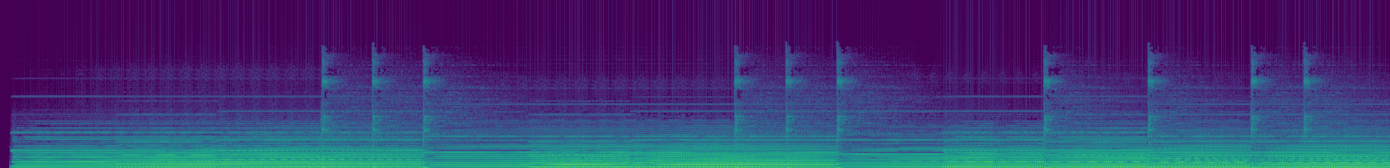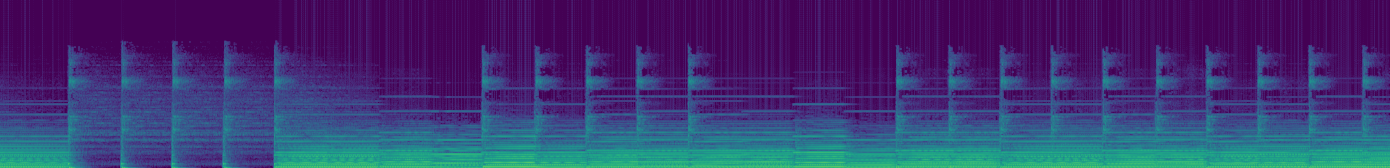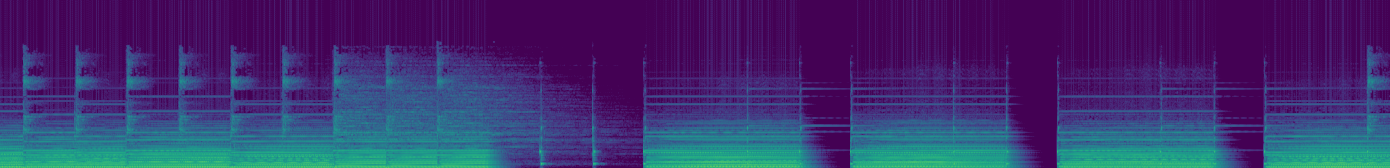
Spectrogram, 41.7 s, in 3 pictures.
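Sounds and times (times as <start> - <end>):
concert duet: 0.1 - 14.7, 16.7 - 32.8, 34.3 - 41.6.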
